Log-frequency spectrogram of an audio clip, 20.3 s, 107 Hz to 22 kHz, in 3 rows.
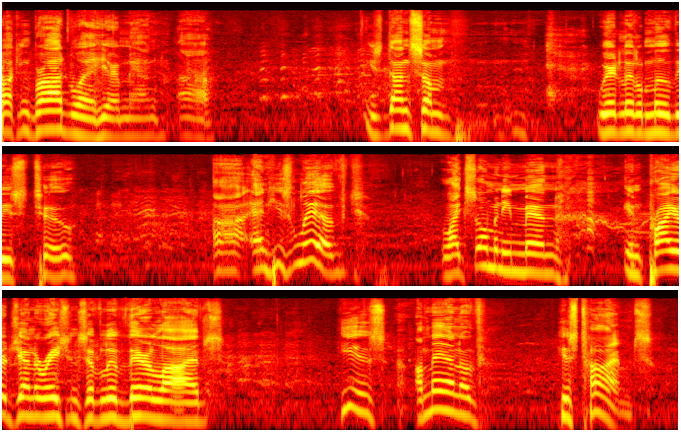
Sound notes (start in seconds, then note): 2.5 laughing; 7.7 laughing; 12.3 laughing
